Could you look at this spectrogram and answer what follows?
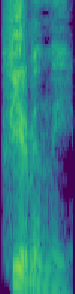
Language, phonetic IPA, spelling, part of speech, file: Russian, [ˈfʲirmʲɪn(ː)ɨj], фирменный, adjective, Ru-фирменный.ogg
- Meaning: 1. firm, company, brand; proprietary 2. very good, high-quality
